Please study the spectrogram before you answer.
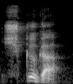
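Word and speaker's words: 祝賀: 요게 축 뒷글자가 하자라 축하, 슈크가, 슈크가. 이게 경자입니다. 경축, 케시크, 케시크. 요게 했던 거 의자라 축의, 축의에서 발음은 슈기, 슈기 합니다.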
